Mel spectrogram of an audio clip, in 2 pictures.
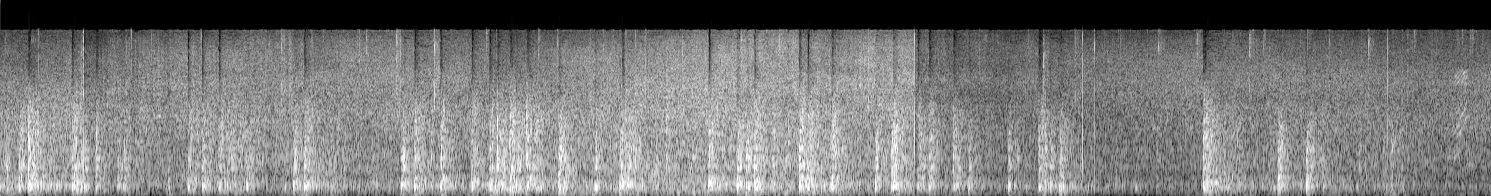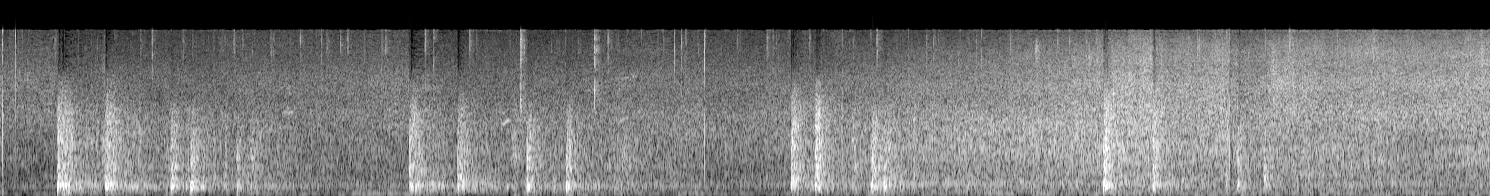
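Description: Aerial fireworks shells bursting at a display. First a dense run of rapid booms and crackling for about ten seconds, then single loud bangs every few seconds.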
